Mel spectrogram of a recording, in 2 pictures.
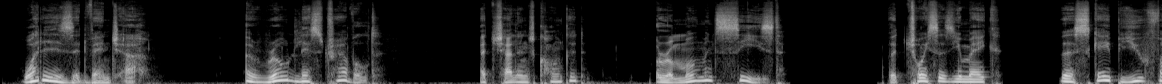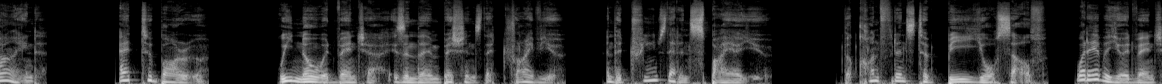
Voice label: English Conversational; OSM Talent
